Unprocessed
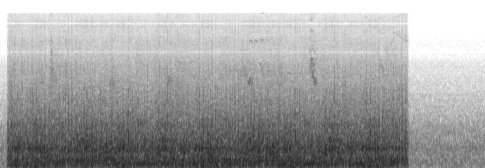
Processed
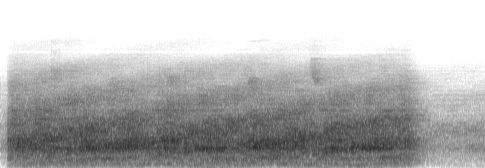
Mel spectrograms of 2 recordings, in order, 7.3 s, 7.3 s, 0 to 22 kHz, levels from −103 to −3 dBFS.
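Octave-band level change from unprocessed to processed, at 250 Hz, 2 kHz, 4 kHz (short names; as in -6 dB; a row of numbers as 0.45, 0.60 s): -15.0 dB, 0.0 dB, n/a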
